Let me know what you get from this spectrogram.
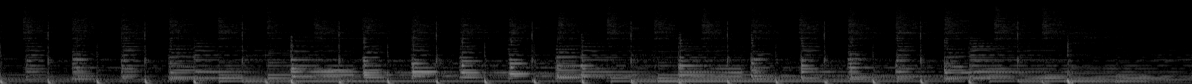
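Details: Keyboard and guitar music with a regular beat plays from start to finish, with no animal calls.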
